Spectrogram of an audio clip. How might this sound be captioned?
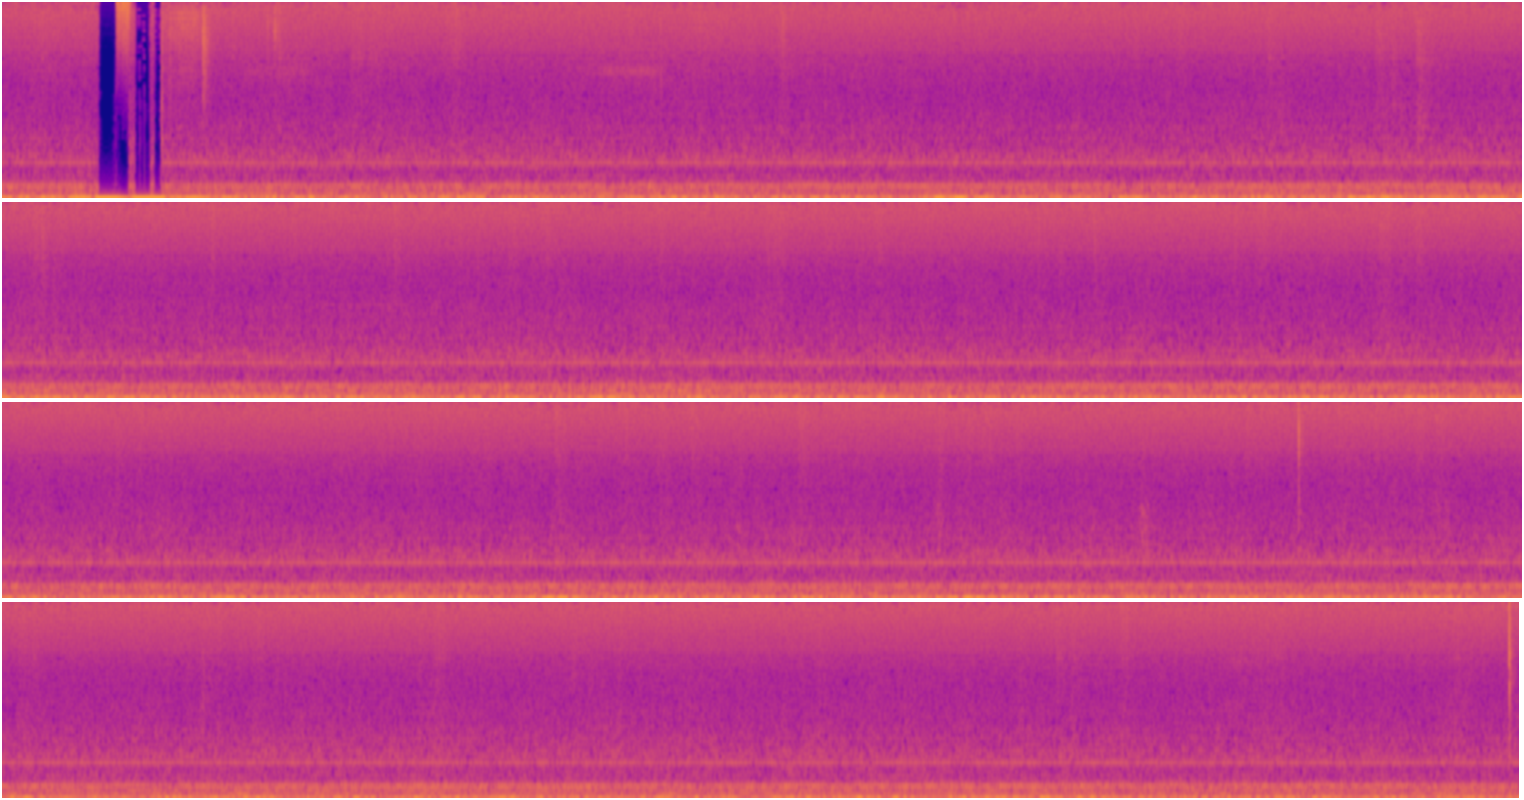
office room acoustic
